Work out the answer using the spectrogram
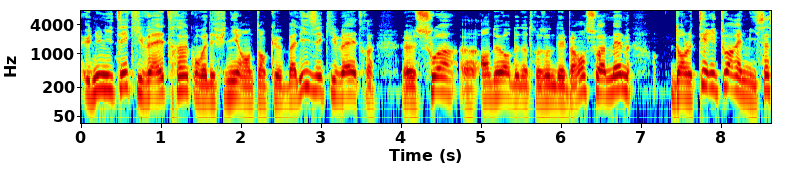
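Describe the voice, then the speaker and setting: Guy doing a laid-back weekly recap, lots of ums and restarts, mid pitch, dry close sound. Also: no echo. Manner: chatty, hesitant, many fillers and restarts. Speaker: channel host. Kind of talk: casual weekly hobby news recap.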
